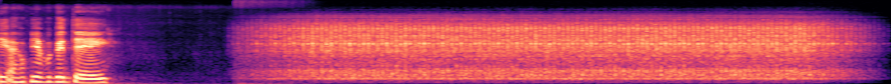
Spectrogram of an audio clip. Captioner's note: car motor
